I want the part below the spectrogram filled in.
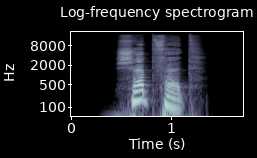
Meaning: second-person plural subjunctive I of schöpfen
- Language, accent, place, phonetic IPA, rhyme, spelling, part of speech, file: German, Germany, Berlin, [ˈʃœp͡fət], -œp͡fət, schöpfet, verb, De-schöpfet.ogg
